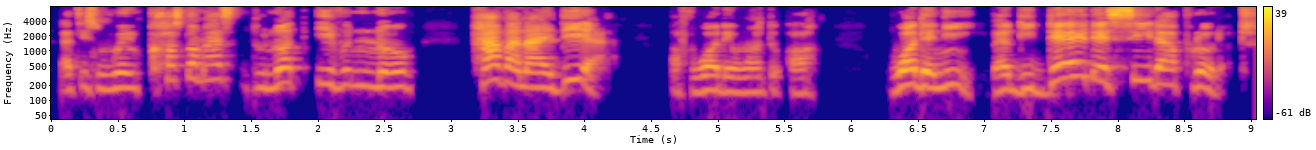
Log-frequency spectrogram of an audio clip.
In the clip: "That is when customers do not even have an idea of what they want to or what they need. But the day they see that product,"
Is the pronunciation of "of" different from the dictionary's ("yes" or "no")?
yes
